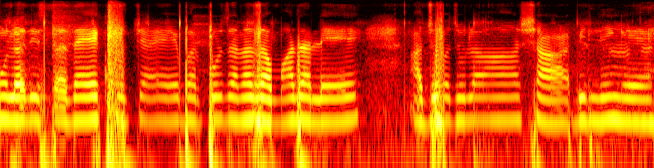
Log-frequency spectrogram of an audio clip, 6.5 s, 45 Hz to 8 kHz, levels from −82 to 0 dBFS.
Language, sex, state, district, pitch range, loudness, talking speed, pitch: Marathi, female, Maharashtra, Mumbai Suburban, 190-200 Hz, -18 LUFS, 130 wpm, 195 Hz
